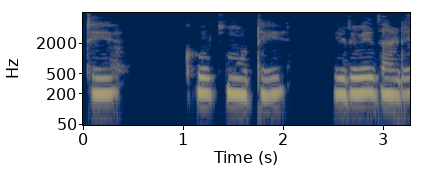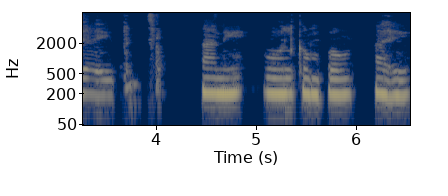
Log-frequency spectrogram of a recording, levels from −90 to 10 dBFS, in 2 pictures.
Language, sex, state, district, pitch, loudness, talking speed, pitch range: Marathi, female, Maharashtra, Chandrapur, 205 Hz, -32 LUFS, 90 wpm, 195-210 Hz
